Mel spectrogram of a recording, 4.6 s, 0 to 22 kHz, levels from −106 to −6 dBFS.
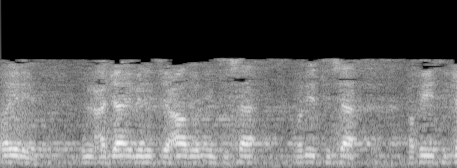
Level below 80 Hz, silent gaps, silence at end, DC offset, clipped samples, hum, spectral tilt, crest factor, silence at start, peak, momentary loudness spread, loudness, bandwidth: -52 dBFS; none; 0 s; under 0.1%; under 0.1%; none; -6 dB/octave; 20 dB; 0 s; -2 dBFS; 14 LU; -21 LUFS; 5.4 kHz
